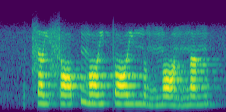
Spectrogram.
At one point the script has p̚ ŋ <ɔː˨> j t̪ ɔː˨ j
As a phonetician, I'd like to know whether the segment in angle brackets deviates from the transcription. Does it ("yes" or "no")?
no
